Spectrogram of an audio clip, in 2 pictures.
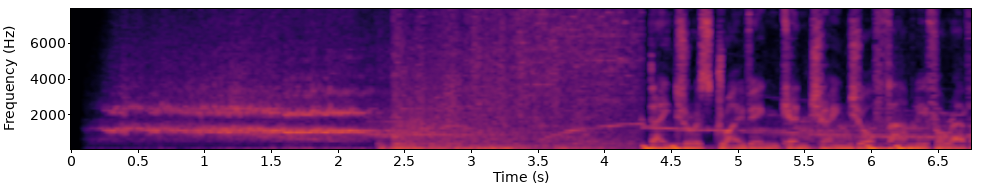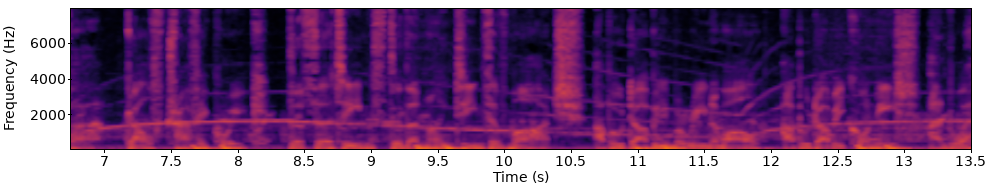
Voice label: english british

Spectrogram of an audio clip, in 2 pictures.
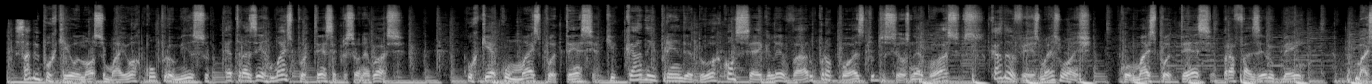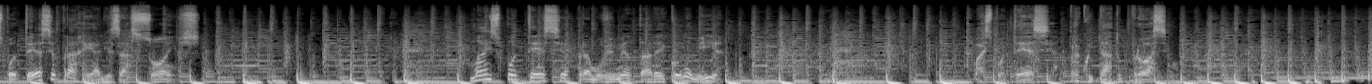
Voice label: portuguese brazilian automotive

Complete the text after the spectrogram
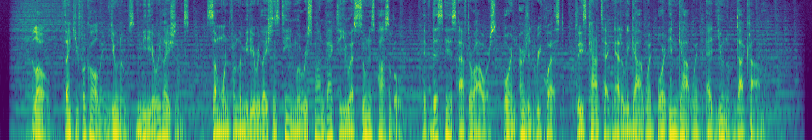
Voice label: english american ivr

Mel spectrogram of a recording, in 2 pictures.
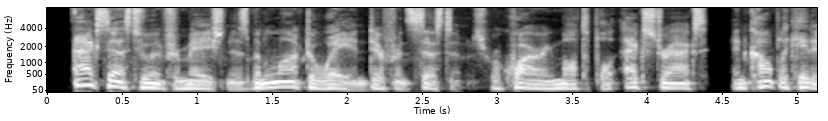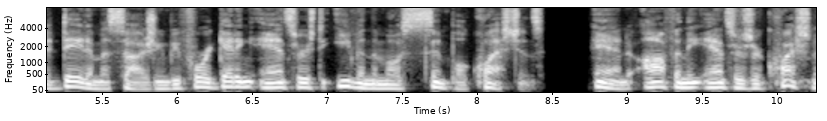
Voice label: english canadian corporate videos

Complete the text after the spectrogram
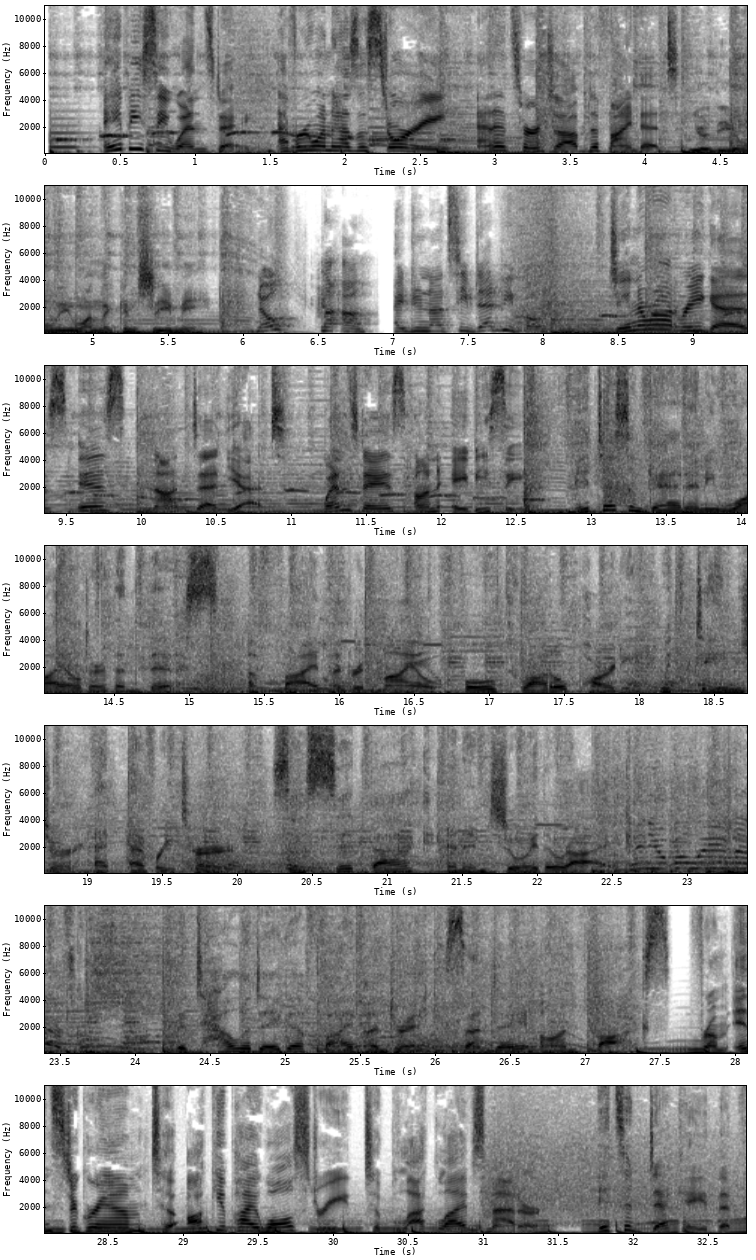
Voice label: english american promos

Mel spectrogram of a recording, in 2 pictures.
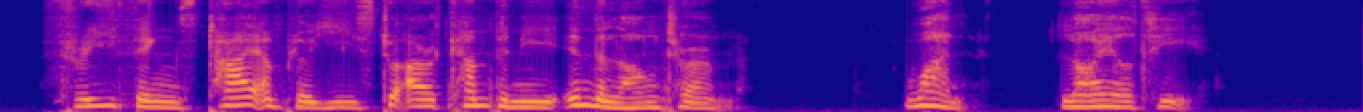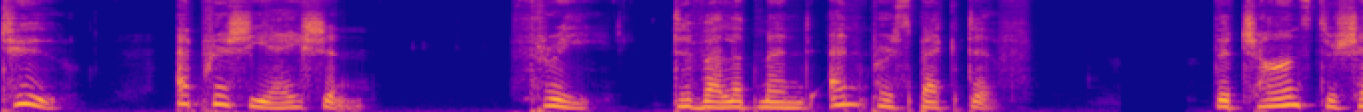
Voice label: english e-learning

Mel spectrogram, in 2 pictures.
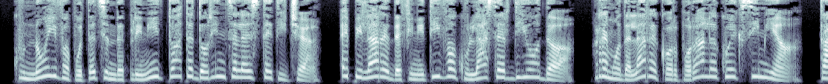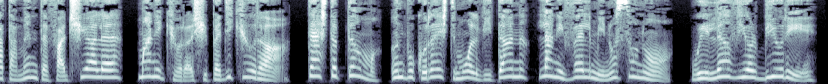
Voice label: romanian promos

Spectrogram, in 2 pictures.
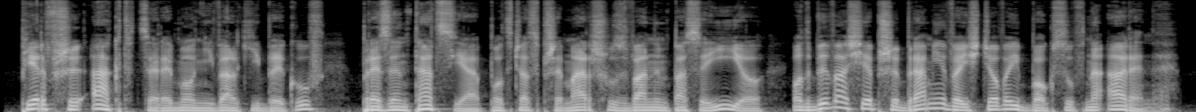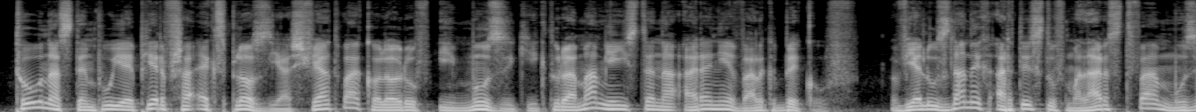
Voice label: polish audio guides

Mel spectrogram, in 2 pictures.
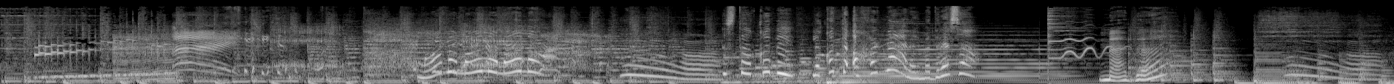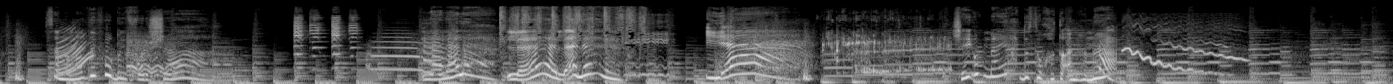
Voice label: arabic animation

